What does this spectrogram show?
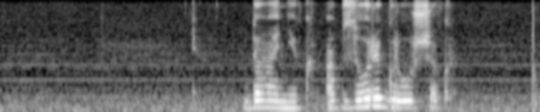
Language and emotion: Russian, neutral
